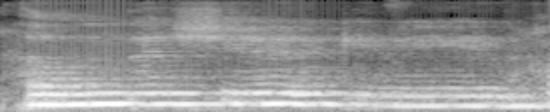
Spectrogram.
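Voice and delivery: normal talking voice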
